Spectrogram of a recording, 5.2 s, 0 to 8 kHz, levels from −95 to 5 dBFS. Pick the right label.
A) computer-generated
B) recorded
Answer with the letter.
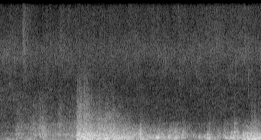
B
